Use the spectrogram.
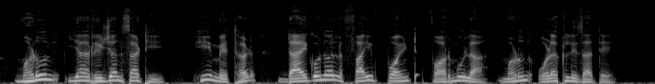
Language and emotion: Marathi, neutral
